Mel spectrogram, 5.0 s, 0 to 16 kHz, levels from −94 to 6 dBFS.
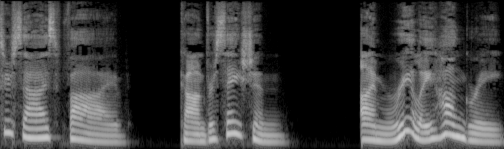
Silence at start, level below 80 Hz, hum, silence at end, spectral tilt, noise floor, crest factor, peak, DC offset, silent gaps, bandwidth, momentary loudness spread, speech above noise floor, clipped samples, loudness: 0 s; -64 dBFS; none; 0 s; -4 dB/octave; -82 dBFS; 18 dB; -4 dBFS; under 0.1%; none; 16 kHz; 9 LU; 60 dB; under 0.1%; -22 LUFS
